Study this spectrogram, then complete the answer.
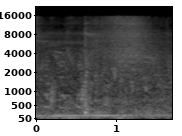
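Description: Chickens clucking in short bursts over a steady low hum, with a busy background of farmyard noise from a backyard chicken pen in a rural village.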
